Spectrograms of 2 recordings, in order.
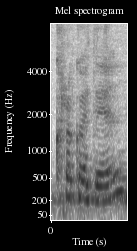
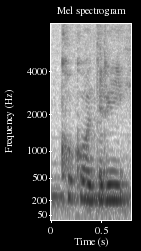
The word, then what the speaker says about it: cocodrie: On disait des crocodiles. Puis il nous a corrigé. Il a dit c'est pas crocodile, on dit pas crocodile, on dit cocodrie.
